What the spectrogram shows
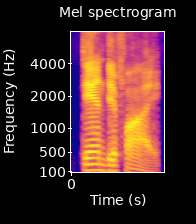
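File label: "dandify", American English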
